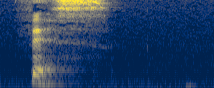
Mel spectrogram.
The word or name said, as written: Phys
